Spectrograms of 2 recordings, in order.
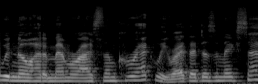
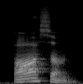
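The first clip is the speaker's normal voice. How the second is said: usual speaking voice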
